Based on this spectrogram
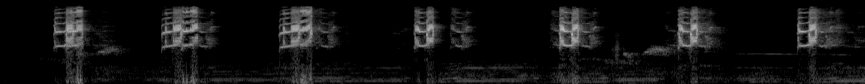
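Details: Caged lovebird, used as a lure to draw replies from other lovebirds, giving harsh, grating screeches spaced roughly a second apart, each a short burst with a quiet pause between.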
